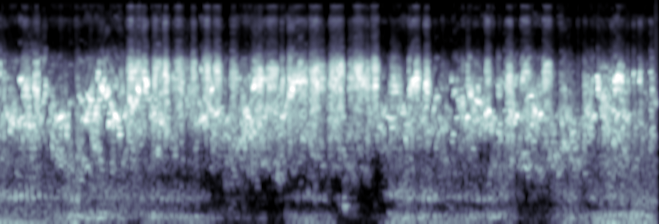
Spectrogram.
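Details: Budgerigars kept in a colony for breeding fill the air with busy, overlapping warbles and sharp chirps in an unbroken stream.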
